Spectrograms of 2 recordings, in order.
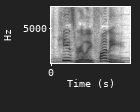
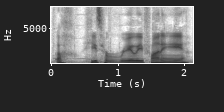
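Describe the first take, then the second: First: It is said sincerely, meaning he is funny. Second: It is said sarcastically, meaning he is not funny.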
